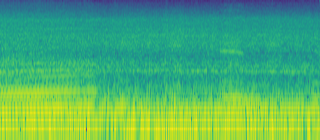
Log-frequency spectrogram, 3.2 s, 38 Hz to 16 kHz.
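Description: BMW R 1250 RS motorcycle engine pulling hard on a road with traffic nearby, a loud steady drone with rising harmonic tones that fall away, close up and continuous throughout, with a voice talking over it.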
